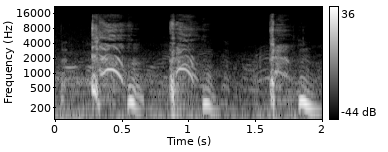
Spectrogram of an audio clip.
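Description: A woman coughing three times, short sharp coughs about two thirds of a second apart. The oily, spicy masala she has just eaten caught in her throat.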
